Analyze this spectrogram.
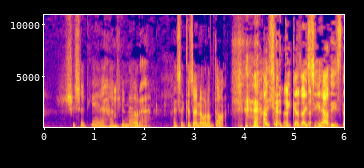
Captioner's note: laughs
